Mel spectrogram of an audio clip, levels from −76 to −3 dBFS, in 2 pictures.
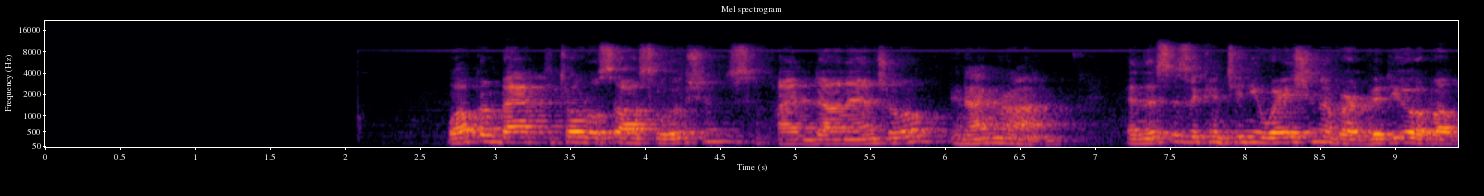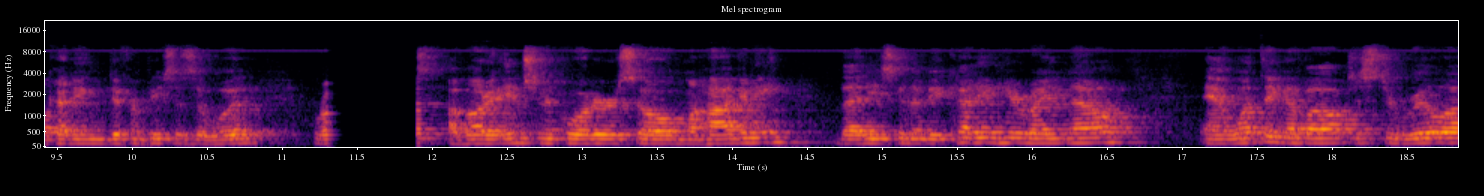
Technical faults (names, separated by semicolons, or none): long network dropout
